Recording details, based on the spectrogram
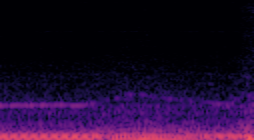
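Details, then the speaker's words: Alfa GTV after fuel pump rebuild fixed motorway power loss: deep, steady rumble that swells cleanly as revs rise, no misfire or knock; pump swap successful. "seems to be okay i think we've got it folks i think that's it pomp swap successful how about that nice the car's done it runs"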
